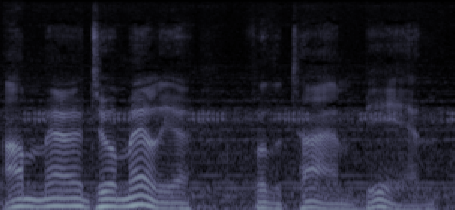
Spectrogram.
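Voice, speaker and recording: A suave older schemer with a sentimental streak, in a soap-style audio drama. His voice is fairly low, with soft music behind. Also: animated, a little slow. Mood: tender.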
